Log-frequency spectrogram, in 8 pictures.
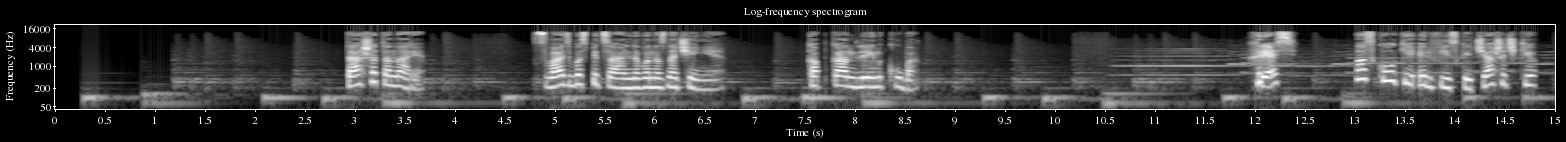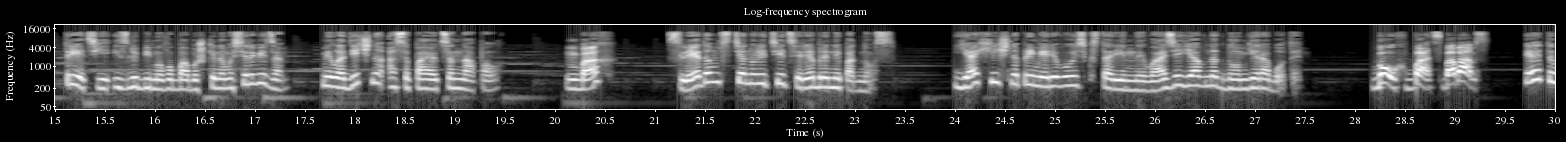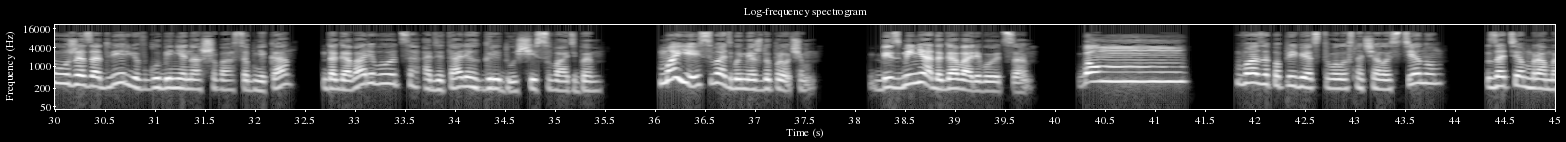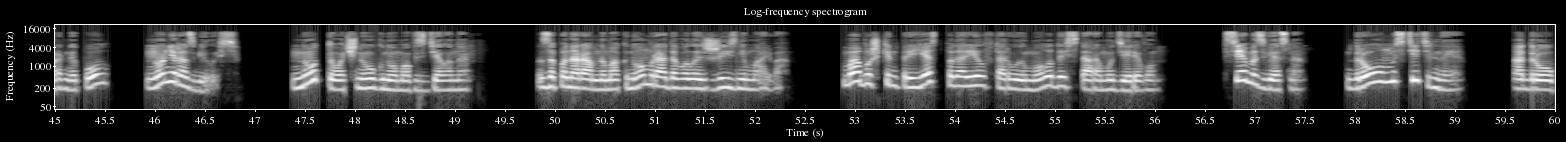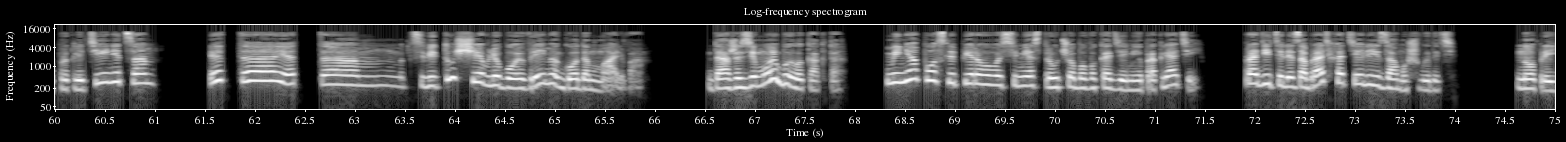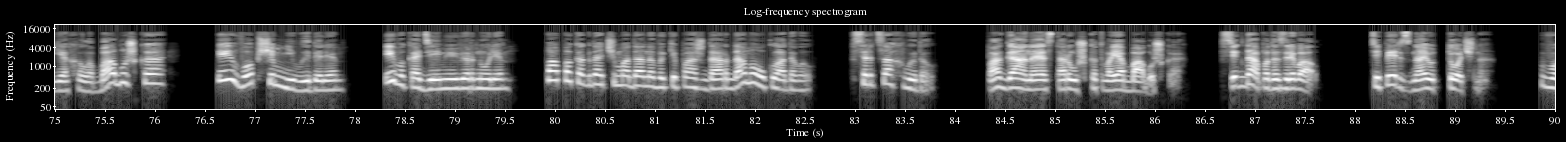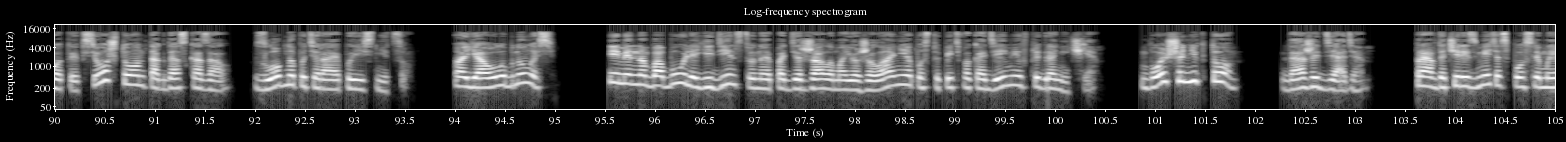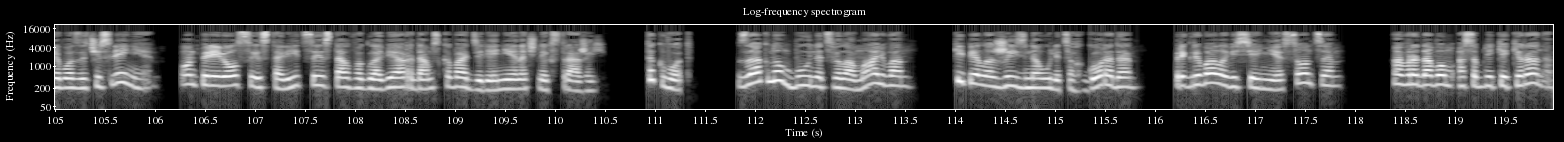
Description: Аудиокнига Свадьба специального назначения. Капкан для инкуба | Библиотека аудиокниг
